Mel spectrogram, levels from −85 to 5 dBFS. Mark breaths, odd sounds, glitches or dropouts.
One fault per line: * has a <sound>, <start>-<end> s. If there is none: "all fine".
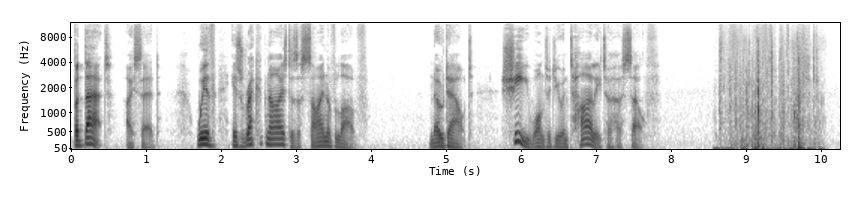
* has a tap, 8.6-10.1 s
